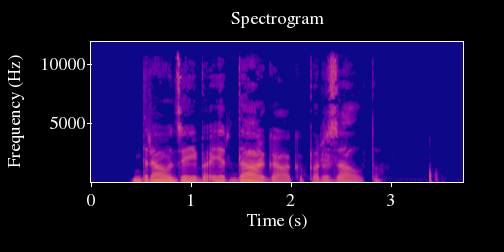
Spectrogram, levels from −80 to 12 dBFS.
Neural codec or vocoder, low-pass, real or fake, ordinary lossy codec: none; 10.8 kHz; real; MP3, 96 kbps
